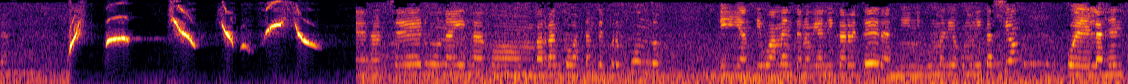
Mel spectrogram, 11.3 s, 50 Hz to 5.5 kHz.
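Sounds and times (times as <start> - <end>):
Silbo whistled language phrases, loud and shrill: 0.7 - 3.3
speech: 4.8 - 11.2.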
